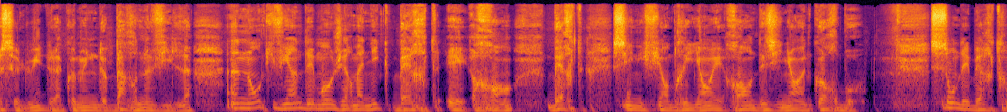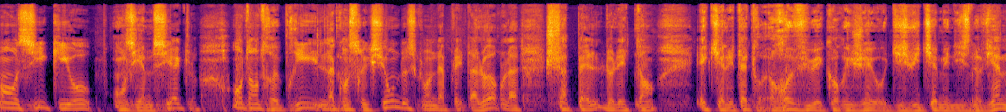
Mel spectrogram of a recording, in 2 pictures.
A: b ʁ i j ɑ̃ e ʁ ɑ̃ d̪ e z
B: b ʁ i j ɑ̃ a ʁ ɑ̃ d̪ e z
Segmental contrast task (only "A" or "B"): A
